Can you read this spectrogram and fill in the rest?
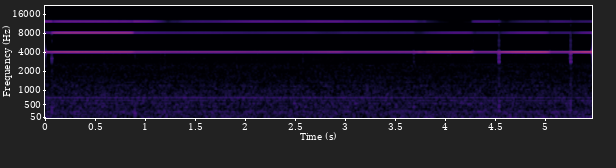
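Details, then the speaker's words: Circuit board on a 24 V supply: a thin, steady, high-pitched whistle that dips and swells as components are pressed. Microphonic ceramic capacitor singing, mostly coming from C3. "that is making a huge difference on that capacitor just there small difference on the tiny one there and nothing on this caster this one seems to make a huge difference so the majority of the tones appears to be coming from c3 just here"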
